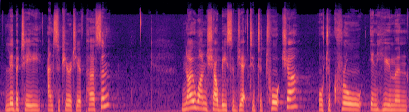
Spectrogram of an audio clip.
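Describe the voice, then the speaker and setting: A woman plays a formal speaker in a courtroom drama. Her voice sits a little low. She recites in a formal way, with hall reverb around her. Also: darkish tone.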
